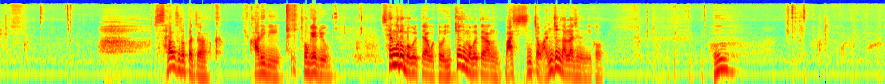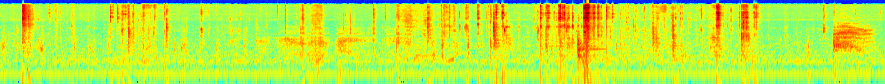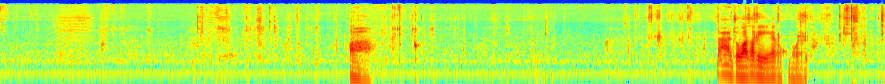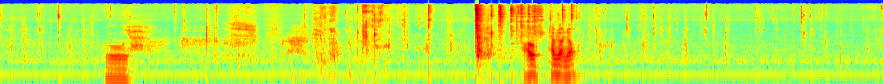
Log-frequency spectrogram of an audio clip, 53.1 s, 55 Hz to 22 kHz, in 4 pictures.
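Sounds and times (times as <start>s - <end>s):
steady low hum: 0.0s - 53.0s
person humming: 10.6s - 11.2s, 31.8s - 32.2s
chewing and biting: 11.7s - 21.7s, 25.0s - 25.8s, 27.9s - 41.4s, 44.3s - 46.9s, 48.4s - 53.0s.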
